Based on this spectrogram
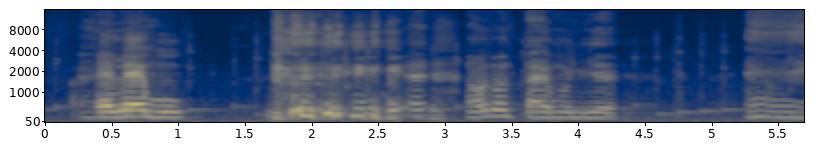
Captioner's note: laughs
